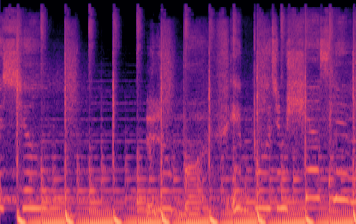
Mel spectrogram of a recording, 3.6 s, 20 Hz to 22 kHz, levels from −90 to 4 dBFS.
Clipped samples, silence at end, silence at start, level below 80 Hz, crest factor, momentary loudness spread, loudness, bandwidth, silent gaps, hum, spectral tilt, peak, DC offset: under 0.1%; 0 s; 0 s; -22 dBFS; 12 dB; 3 LU; -20 LUFS; over 20 kHz; none; none; -5 dB/octave; -6 dBFS; under 0.1%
